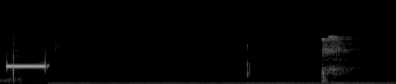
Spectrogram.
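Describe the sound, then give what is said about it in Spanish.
A single voicemail beep, a short steady tone that sounds loud at the very start and marks the start of recording, followed by near silence with a couple of faint soft clicks. “Cuando escuche el tono, por favor, grabe su mensaje.”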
